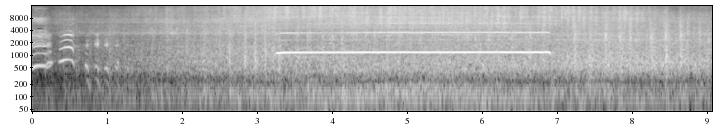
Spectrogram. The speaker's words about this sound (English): Dear Diary, after a sleepless night, disturbed by the passing of countless trains,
